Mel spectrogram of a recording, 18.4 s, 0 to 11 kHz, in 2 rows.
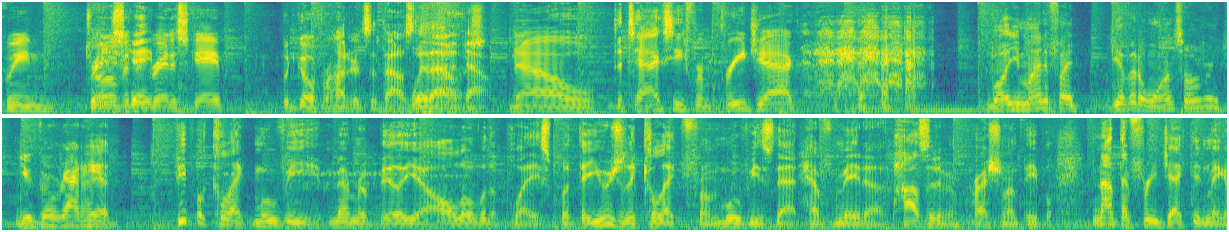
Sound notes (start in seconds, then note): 6.0 laughs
